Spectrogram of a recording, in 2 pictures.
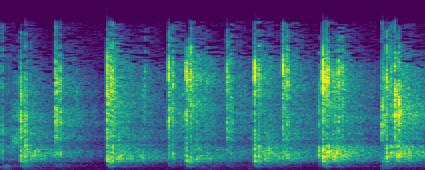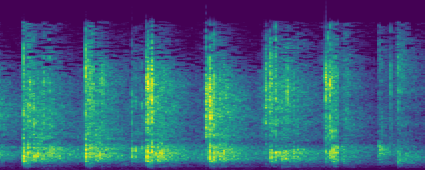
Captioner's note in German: Beifall AfD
